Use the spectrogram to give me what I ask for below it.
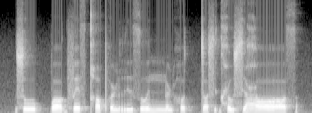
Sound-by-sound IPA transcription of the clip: s oː pː ɒː ɡ f ɛ θ qʰ ɒ pʰ ɔ ɳ r ɨ θ o ə̯ nː ɒ ɳ h ɔ tː ɒ s ɨ ɡ ħ u s ɨ ʕ ɒː θ

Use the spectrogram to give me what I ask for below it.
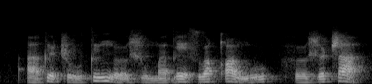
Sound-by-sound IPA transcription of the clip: ʔ a˨˩˦ t ɨ˨ ʈ͡ʂ uː˨˩˦ t ɨ˦˥ ŋ ɵː˨˩˦ ʑ u˨ m ɐ˨ d e˥˨ s u˦˥ qʼ o˥˨ ŋ u˦˥ | h ɵː˨ ʑ ɵ˦˥ ʈ͡ʂ a˥˨

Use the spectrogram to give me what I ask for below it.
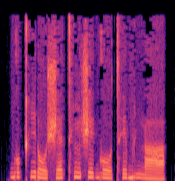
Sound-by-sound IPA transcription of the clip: ɡ o˦ kʰ i˦ ɾ oː˨ ʃ ɛ˨˦ tʰ ĩ˦ ʃ e˦ ɡ oː˦˨ tʰ e˦ b i˦ ŋ aː˨

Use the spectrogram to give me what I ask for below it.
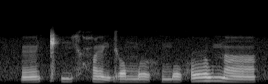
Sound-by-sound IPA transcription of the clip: ɛ̃˩˧ ǁʰ i˧˩ x ħ ɛ̃˧˩ ɡʲ ɔ˧ m ɤ˧˩ x m o˧˩ x ʕ u˥ n ã˧

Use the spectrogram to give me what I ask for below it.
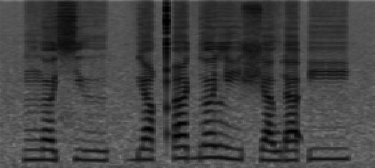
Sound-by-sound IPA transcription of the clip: ŋ ʌ˨ sʲ ɯ˨ | ɡ ɛ˨ qʼ ɛ˦ ɡ ʌ˦ l i˨ ʃ a˨ w ɾ a˦ ʔ i˦

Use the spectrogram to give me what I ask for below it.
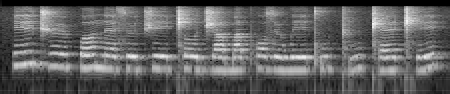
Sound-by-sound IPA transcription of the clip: e d͡ʒ øː p ʌ n ɛ s ø t͡ʃ eː ǁ ɤ d͡ʒ a m a pʰ ɔ z ø w eː tʼ u ɡ͡ǁ u ǁ ɛ ǁʰ e

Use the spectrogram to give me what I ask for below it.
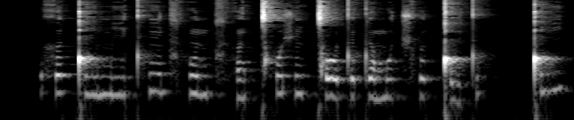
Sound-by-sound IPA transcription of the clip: x ə ǃ i m i tʰ ĩ t͡sʰ ũ n t͡sʰ ə̃ ǀʰ ʊ ʃ ĩ ǀ o t ə t ə m u t͡ʃʰ ɵ ǃ ɨ t | ǃ i

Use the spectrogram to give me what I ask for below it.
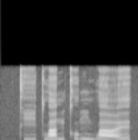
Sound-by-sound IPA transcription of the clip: t̪ʰ i˥ t̪ w a˧˥ n kʰ ʊ˧˥ ŋ m w a̰˨˩˦ ɪ̯

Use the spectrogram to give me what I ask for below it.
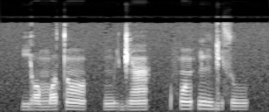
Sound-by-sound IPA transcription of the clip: j ɔ˨ m ɔ˨˦ t ɔ̃˦˨ | m i˨ d͡ʒ ã˧ | f ɔ̃˦ k͡p ĩ˦ ɡ i˧ s u˧

